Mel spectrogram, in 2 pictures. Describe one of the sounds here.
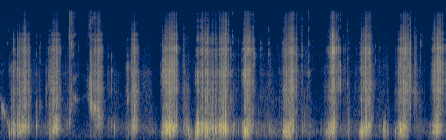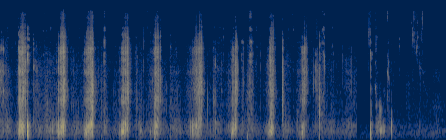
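A young woman chews loudly and crunchily close to a microphone.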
